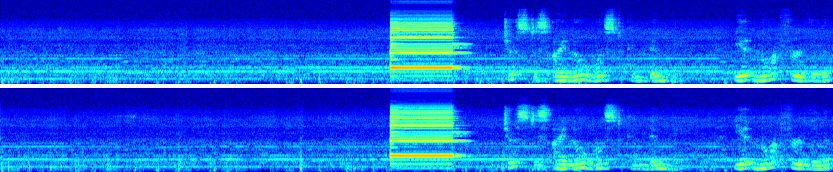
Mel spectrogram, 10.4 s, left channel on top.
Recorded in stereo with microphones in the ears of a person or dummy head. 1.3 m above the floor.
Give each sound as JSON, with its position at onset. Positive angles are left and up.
{"t": 4.9, "sound": "an alarm", "side_deg": 0, "distance_m": 0.5}
{"t": 6.3, "sound": "a woman speaking", "side_deg": -10, "distance_m": 7.5}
